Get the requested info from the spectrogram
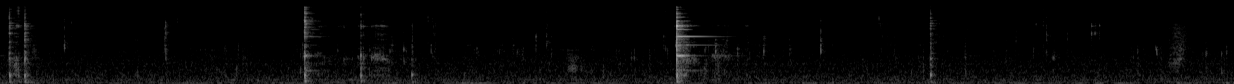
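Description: Metal spoon clinking against a ceramic soup bowl while eating: a few sharp ringing clinks, the loudest about seven seconds in, with fainter taps between.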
